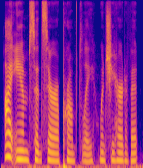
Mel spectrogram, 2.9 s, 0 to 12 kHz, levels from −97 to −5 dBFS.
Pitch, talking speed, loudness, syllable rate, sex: 165 Hz, 210 wpm, -22 LUFS, 4.7 syllables/s, female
